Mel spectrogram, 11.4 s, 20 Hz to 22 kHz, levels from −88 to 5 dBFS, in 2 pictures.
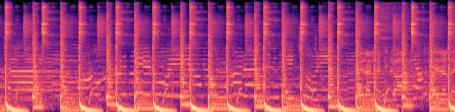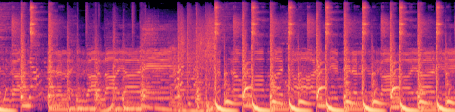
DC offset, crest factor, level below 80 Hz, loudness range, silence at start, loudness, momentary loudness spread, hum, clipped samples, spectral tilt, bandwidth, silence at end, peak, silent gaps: under 0.1%; 8 dB; -14 dBFS; 3 LU; 0 s; -8 LUFS; 5 LU; none; 2%; -4 dB/octave; over 20 kHz; 0 s; 0 dBFS; none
